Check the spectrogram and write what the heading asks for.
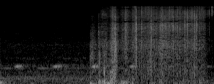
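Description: Scratchy rustling of a phone being handled close to its microphone through the second half, over a faint short chirp repeating about three times a second.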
